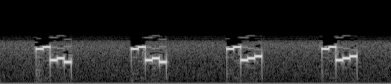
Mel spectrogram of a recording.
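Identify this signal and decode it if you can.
Five-tone selective call (ZVEI), heard as quick runs of five tones, tones of about 70 ms. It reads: 89231 89231 89234 89234
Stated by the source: ZVEI five-tone selective call received by SDR.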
